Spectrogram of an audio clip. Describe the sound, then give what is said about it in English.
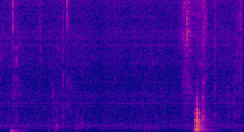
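Swallowing from a Publix spring water jug: a soft gulp, a few faint mouth sounds, then one louder, wetter gulp after a quiet pause. No one speaks. “bear with me while I take a sip from the chalice.”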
